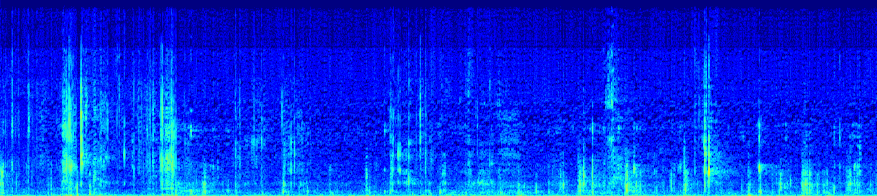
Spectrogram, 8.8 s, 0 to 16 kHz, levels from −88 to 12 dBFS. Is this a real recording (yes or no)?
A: yes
